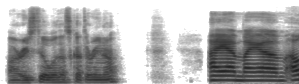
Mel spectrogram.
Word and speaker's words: Catarina: So, how do I pronounce it? Catarina.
